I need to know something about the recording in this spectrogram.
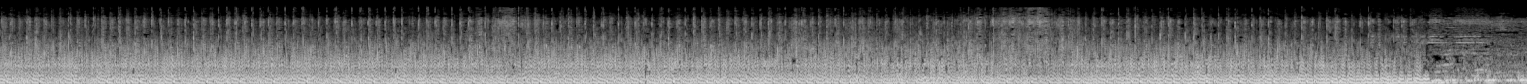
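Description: Loud electronic dance music played through a large outdoor DJ speaker stack during a sound check, with a heavy, steady bass.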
